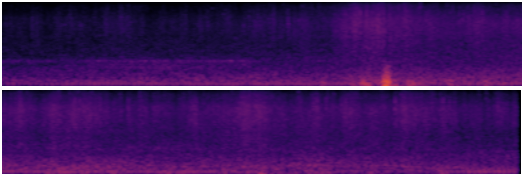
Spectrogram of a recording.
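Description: Wind rushing over the microphone, with a single thump about four seconds in.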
